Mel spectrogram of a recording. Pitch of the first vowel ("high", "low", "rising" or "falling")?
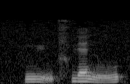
low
